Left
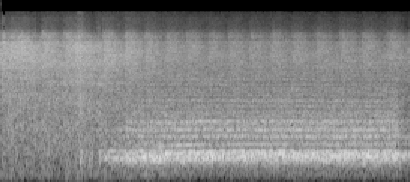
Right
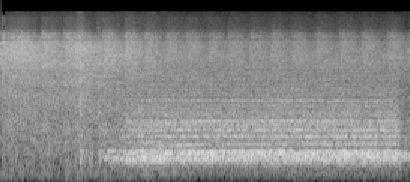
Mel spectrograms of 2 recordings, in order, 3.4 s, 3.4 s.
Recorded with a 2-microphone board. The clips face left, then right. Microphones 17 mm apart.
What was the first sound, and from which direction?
A hair dryer, 25° right (ahead or behind).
